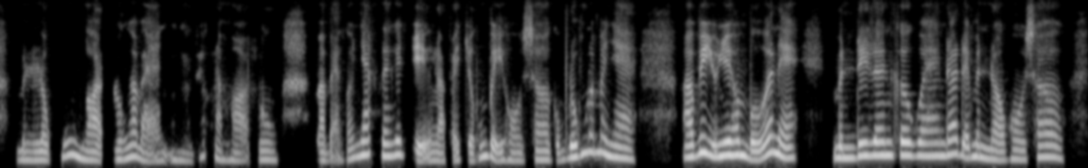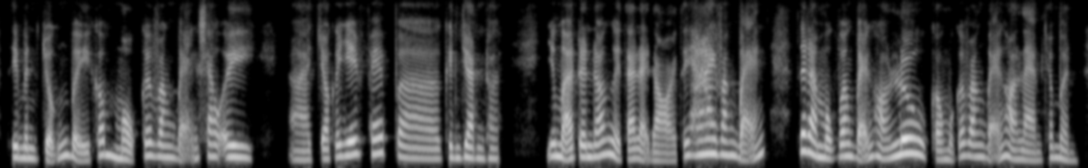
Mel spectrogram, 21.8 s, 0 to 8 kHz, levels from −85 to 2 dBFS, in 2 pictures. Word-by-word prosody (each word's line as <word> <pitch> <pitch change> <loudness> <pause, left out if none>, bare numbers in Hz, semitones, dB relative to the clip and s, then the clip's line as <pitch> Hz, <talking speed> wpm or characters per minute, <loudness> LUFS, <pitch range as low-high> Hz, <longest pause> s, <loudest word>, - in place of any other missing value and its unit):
mình 150 -1 -7
lục 150 -2 -3
muốn 225 0 -1
mệt 150 -2 -2
luôn 160 +3 -5
á 215 - 0
bạn, - - -6
ừm, 145 -4 -12
rất 215 0 -16
là 180 - -6
mệt 145 -2 -9
luôn. 155 -1 -8 0.4
Và 150 - -3
bạn 145 - -9
có 165 - -8
nhắc 240 +7 0
đến 220 -1 +1
cái 245 +1 +1
chuyện 145 0 +1
là 140 -1 -4
phải - - -5
chuẩn 195 +7 -4
bị 150 -9 0
hồ 145 -2 -8
sơ 155 +3 -5
cũng 140 - -8
đúng 210 +7 +3
lắm 295 0 -2
á 280 - +1
nha. 195 -6 0 0.5
A, 200 0 +3
ví 280 +6 +6
dụ 220 - +3
như 235 +3 +7
hôm 240 -1 +5
bữa 200 - +3
nè, 205 -9 +3 0.4
mình 190 -1 +1
đi 225 +2 +4
lên 235 0 +4
cơ 235 0 +3
quan 225 0 0
đó 250 +2 +1
để 220 -6 0
mình 200 -3 0
nộp 150 -3 -3
hồ 165 -2 -5
sơ, 205 +3 -3 0.4
thì 200 - +3
mình 185 -1 -1
chuẩn 205 +6 0
bị 140 -10 0
có 235 +11 -2
một 185 -10 +1
cái 230 0 0
văn 205 -3 -1
bản 180 - -5
sao 215 +1 -1
y, 200 -1 +2 0.3
à, 155 -1 -6
cho 175 - 0
cái 205 +5 -2
giấy 245 +2 +5
phép, 270 +2 +1
ơ, 180 -4 -2
kinh 195 -1 -2
doanh 190 -3 +2
thôi, 180 0 -6 0.5
nhưng 220 0 +1
mà - - +5
ở 180 - +5
trên 205 +1 +2
đó 220 +3 +2
người 250 -2 +1
ta 170 - +1
lại 155 -3 0
đòi 140 -2 -3
tới 230 +10 -3
2 255 +2 +4
văn 245 -2 0
bản, 210 +3 0 0.4
tức 310 - +7
là 275 -5 +6
1 180 -5 +1
văn 220 0 +1
bản 210 - +1
họ 215 -5 -1
lưu, 255 +4 +6
còn 160 0 -3
một 155 - -6
cái 220 +6 -4
văn 215 -2 -1
bản 200 - -4
họ 225 -6 +1
làm 150 -3 -4
cho 195 - -8
mình, 175 -7 -5
200 Hz, 265 wpm, -21 LUFS, 165-225 Hz, 0.5 s, như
